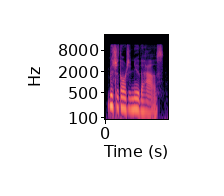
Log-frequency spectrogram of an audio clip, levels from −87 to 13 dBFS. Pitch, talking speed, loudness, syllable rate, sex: 170 Hz, 235 wpm, -19 LUFS, 6.8 syllables/s, female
